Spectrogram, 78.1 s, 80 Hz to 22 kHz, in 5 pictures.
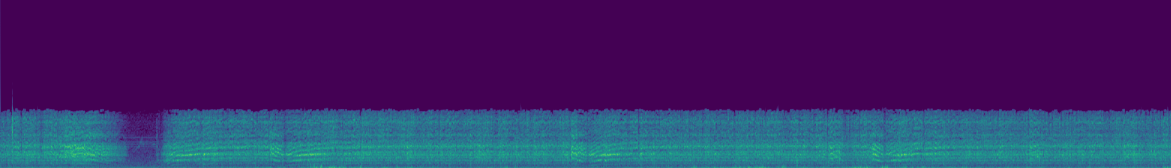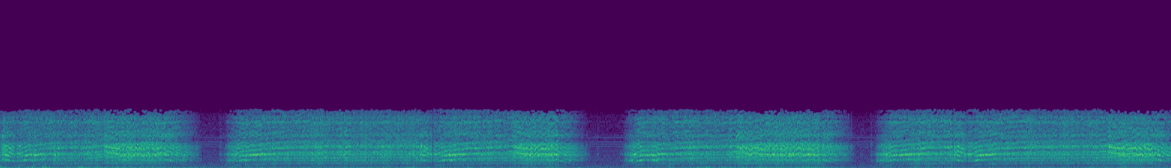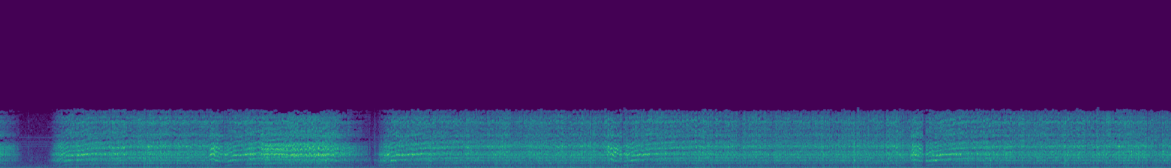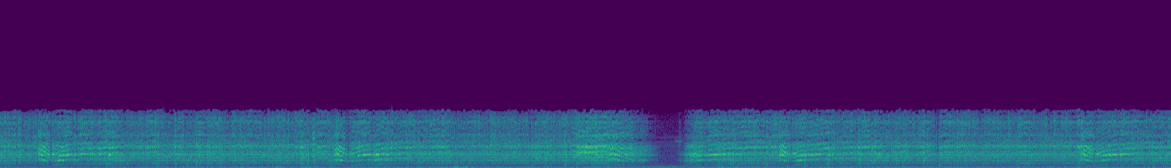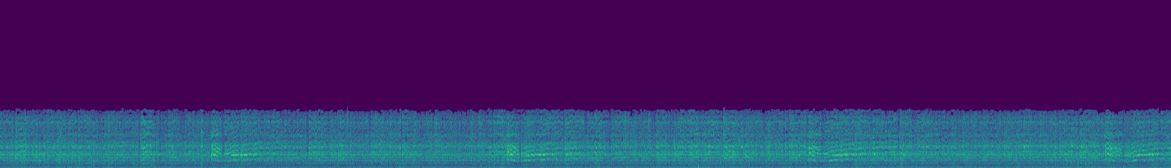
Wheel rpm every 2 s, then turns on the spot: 140, 120, 180, 190, 180, 190, 180, 190, 170, 110, 190, 110, 150, 120, 170, 120, 160, 150, 130, 190, 190, 180, 190, 180, 190, 190, 190, 110, 150, 190, 190, 190, 190, 190, 190, 190, 190, 190, 180.
none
